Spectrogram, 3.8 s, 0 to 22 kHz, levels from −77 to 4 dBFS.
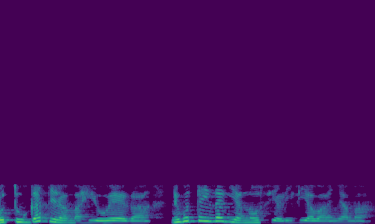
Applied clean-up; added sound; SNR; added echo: none; none; none; none.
